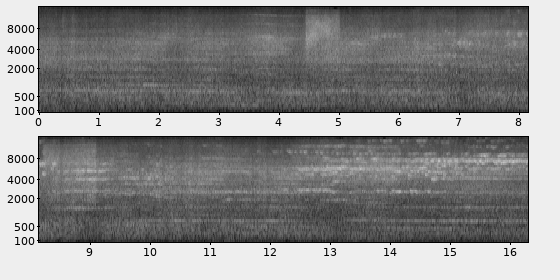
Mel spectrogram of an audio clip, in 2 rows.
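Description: ICE 3 high-speed train rolling past along the platform, with wheel noise and several steady high-pitched squealing tones over the run of the cars. Two short hisses come about four and eight seconds in.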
